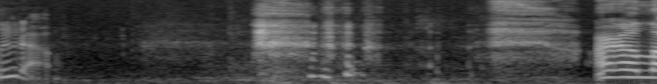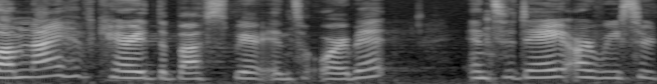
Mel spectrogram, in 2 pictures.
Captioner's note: laughs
